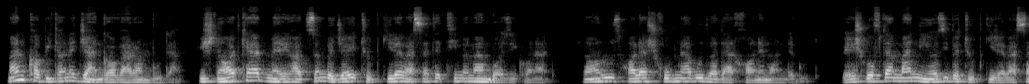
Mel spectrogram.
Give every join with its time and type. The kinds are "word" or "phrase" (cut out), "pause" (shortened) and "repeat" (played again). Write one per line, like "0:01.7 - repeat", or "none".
0:01.9 - pause
0:08.3 - pause

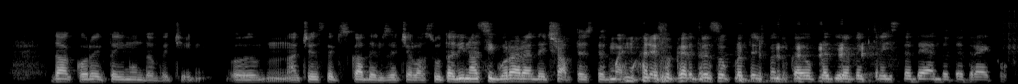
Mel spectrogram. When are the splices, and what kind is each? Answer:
0:01.0 - word
0:02.1 - pause
0:03.4 - word
0:06.1 - word
0:08.7 - word

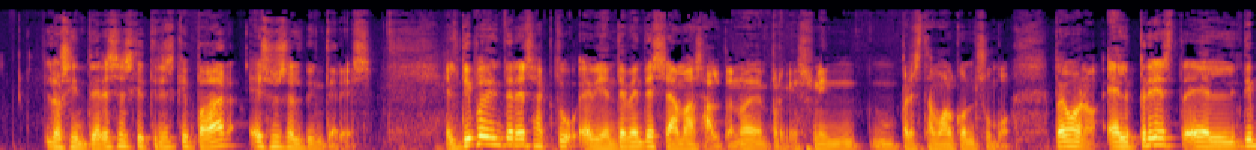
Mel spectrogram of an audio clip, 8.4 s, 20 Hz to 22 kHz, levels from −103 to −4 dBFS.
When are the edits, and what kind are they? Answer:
0:02.0 - word

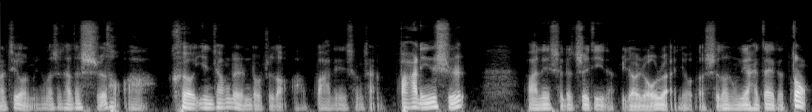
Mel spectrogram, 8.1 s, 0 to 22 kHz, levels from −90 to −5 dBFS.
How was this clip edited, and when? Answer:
0:01.6 - pause

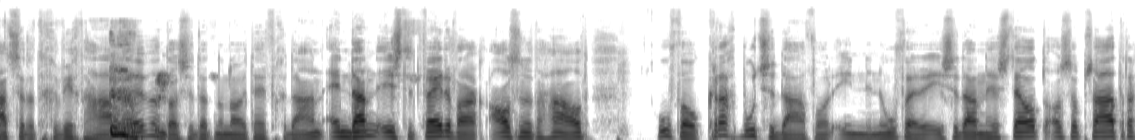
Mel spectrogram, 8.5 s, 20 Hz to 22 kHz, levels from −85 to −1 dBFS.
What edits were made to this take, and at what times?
none

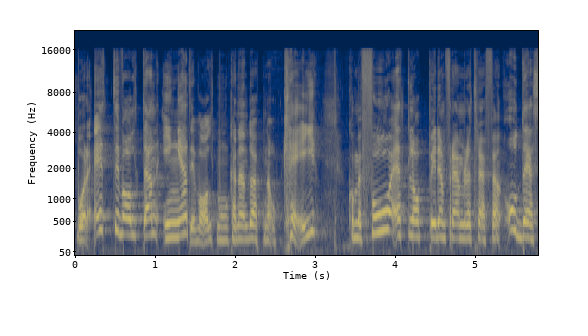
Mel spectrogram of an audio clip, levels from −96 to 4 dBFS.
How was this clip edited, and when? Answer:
0:01.4 - word

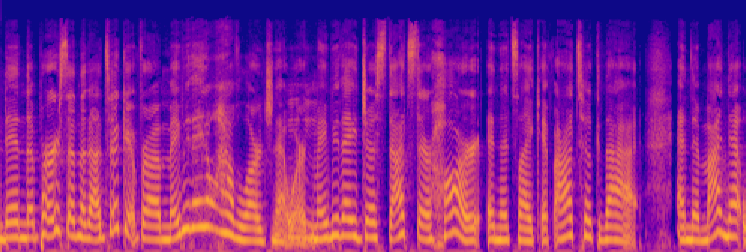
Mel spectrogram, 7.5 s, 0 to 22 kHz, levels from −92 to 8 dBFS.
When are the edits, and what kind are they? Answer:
none

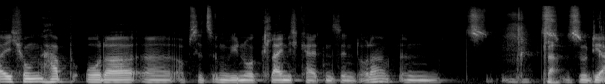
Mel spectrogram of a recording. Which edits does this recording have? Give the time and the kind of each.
none

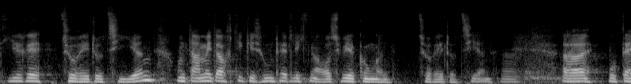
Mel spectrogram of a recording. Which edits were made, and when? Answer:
none

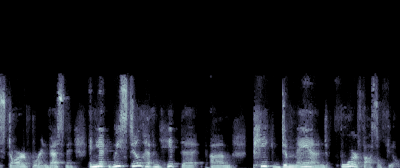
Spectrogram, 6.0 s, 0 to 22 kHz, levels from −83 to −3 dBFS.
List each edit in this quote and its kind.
0:03.7 - pause

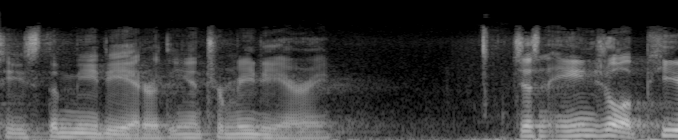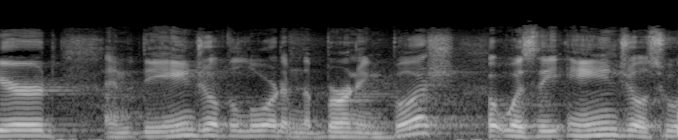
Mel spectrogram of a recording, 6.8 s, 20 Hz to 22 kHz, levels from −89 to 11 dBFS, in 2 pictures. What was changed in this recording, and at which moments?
0:02.7 - word
0:03.9 - word
0:04.8 - phrase
0:05.8 - word

